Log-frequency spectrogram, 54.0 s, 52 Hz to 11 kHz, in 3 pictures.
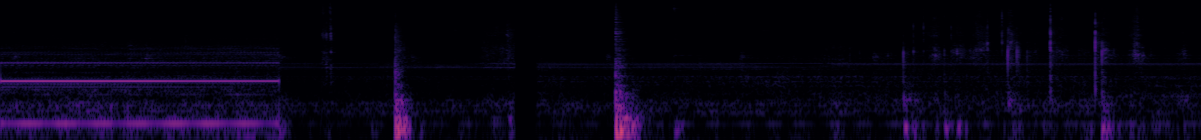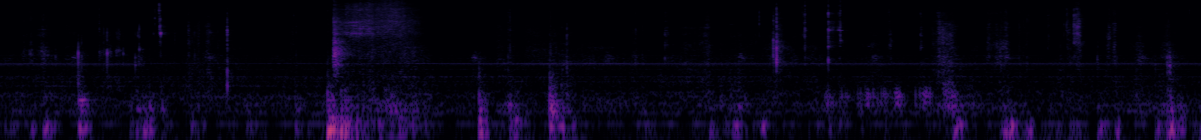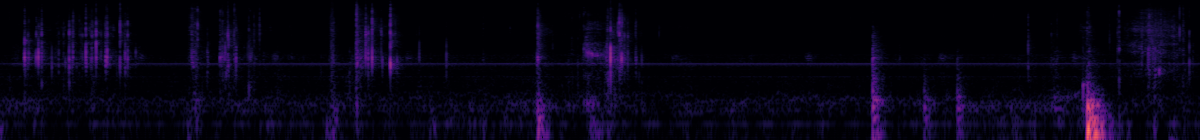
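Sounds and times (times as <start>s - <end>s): faint high hum: 0.0s - 54.0s
parchment paper rustling and tearing: 13.8s - 21.3s, 36.2s - 38.1s, 38.8s - 42.9s, 44.4s - 46.3s, 52.7s - 54.0s.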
